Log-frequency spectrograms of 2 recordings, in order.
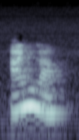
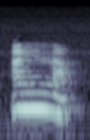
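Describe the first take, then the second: No difference in how they are said.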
